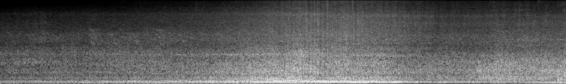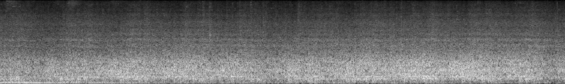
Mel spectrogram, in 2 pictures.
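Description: GEA-class diesel-electric locomotive of the State Railway of Thailand passing close by with its engine running, growing louder to its loudest about five seconds in, its low engine note dropping as it goes by. A long string of passenger coaches follows, rolling past with steady clattering wheels on the rails.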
